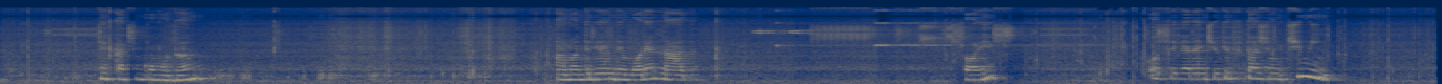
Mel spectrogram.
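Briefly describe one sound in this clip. A woman speaks softly and calmly.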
